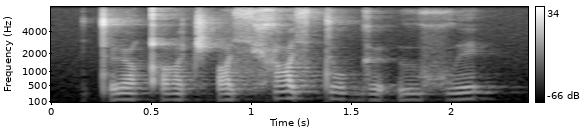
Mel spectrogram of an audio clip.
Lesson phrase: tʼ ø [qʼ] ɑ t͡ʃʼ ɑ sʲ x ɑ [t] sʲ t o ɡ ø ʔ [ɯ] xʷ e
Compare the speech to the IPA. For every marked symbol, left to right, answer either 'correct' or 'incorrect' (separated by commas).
correct, incorrect, correct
